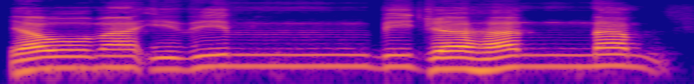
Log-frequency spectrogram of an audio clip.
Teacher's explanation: তানমিনের পরে বা এসছে, ছোট্ট মিমের দ্বারা পরিবর্তন করে পড়তে হবে। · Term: ইকলাবের কায়দা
